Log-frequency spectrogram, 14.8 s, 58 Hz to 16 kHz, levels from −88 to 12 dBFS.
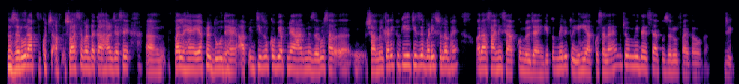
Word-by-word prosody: तो 185 - +7
ज़रूर 170 +5 +7
आप 195 0 +4
कुछ 190 - -5
अप 160 - -3
स्वास्थ्यवर्धक 175 +1 +2
आहार 165 0 +2
जैसे 170 +2 0 0.4
अ, 75 0 +1 0.3
फल 175 0 +6
है 165 0 0
या 165 +1 +4
फिर 195 - +5
दूध 165 -1 +2
है, 150 -1 -2
आप 155 0 -2
इन 175 -2 -5
चीज़ों 185 0 0
को 190 - +1
भी 185 +1 +4
अपने 175 -1 -1
आहार 160 -1 +1
में 165 0 -5
ज़रूर 150 +4 0
स - - -14
अ, - - -1 0.4
शामिल 155 +2 0
करें 190 +4 +2
क्योंकि 210 0 -4
ये 205 - +5
चीज़ें 205 -1 +3
बड़ी 185 0 +2
सुलभ 175 -1 -1
हैं 180 +1 -5 0.4
और - - +1
आसानी 170 0 +2
से 165 -2 -5
आपको 140 +3 -4
मिल 145 -1 -1
जाएँगी। 135 -1 -3
तो 170 - -9
मेरी 175 +2 0
तो - - -1
यही 145 +3 -2
आपको 150 - -9
सलाह 145 +1 -2
है, 190 +4 -9
मुझे 205 0 -2
उम्मीद 190 -2 +1
है 175 - +1
इससे 170 0 -5
आपको 155 0 -5
ज़रूर 140 0 -3
फायदा 125 -2 -6
होगा। 120 -1 -13 0.3
जी। - - -13
170 Hz, 225 wpm, -22 LUFS, 155-185 Hz, 0.4 s, तो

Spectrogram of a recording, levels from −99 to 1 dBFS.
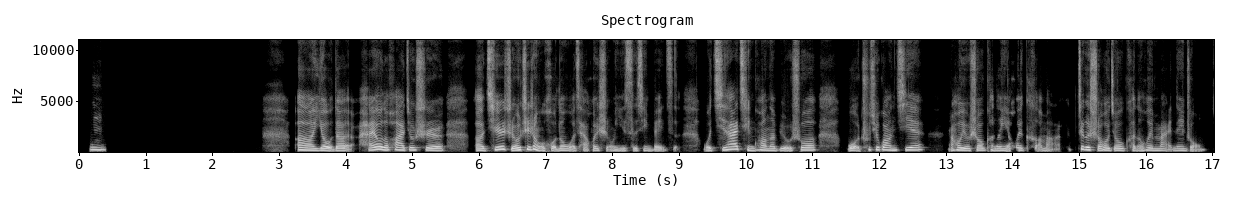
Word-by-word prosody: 嗯。 240 0 -2 2.8
呃， 215 -5 +3
有 185 -3 +4
的。 175 -1 -1
还 210 - -3
有 265 +3 +5
的 220 - +6
话， 220 -1 +1
就 215 0 +1
是， 195 -4 +2 0.4
呃， 195 -2 +1
其 190 +8 0
实 280 - +5
只 215 - +1
有 205 +3 +8
这 255 +4 +2
种 275 - +2
活 - - -2
动， 195 -1 0
我 - - -2
才 185 +3 -7
会 185 - -2
使 195 - -6
用 - - -6
一 - - -5
次 - - -5
性 - - -6
杯 - - -3
子。 - - -13 0.3
我 - - -1
其 215 - -1
他 270 +5 +4
情 250 -9 -3
况 210 +3 -1
呢， 185 -1 -1
比 180 - -6
如 - - +1
说， 215 0 0 0.4
我 - - +2
出 240 - -8
去 240 +1 -1
逛 230 -4 +1
街， 225 +2 +1 0.3
然 195 - -5
后 215 -2 +5
有 190 -2 +6
时 200 - -4
候 200 -1 +2
可 210 +2 -5
能 180 0 -2
也 190 - -2
会 205 -1 -1
渴 - - -9
嘛， - - -10 0.2
这 285 - 0
个 240 -3 +6
时 215 - -2
候 195 +1 +3
就 195 -1 +1
可 185 +1 -7
能 185 - -6
会 205 -1 +1
买 190 -1 -5
那 185 -1 -5
种 225 +5 -7
210 Hz, 230 characters per minute, -22 LUFS, 190-230 Hz, 2.8 s, 有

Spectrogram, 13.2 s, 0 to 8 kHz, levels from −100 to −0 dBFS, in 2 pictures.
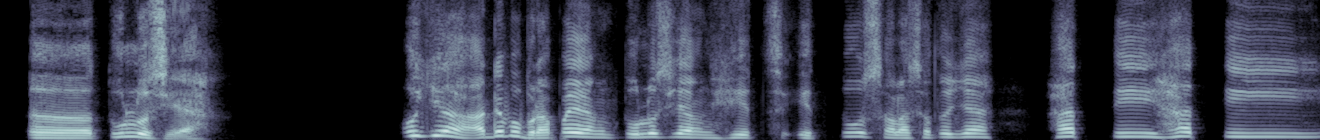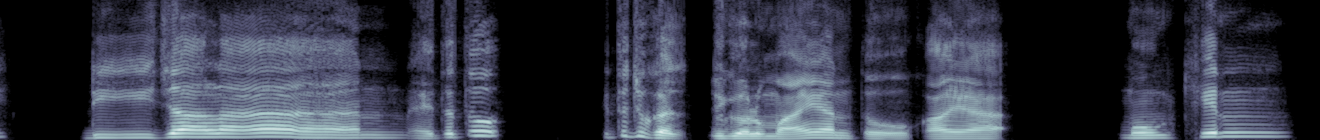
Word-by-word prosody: Eee, 145 -2 +3
Tulus 215 +3 +2
ya? - - -2 1.0
Oh, 270 - 0
iya, 275 -1 +3
ada 260 - +3
beberapa 230 -4 +2
yang 205 -5 +5
Tulus 190 +3 -1
yang 180 -6 -1
hits, 160 +2 -7
itu 225 +9 -9
salah 165 -7 -1
satunya 190 +5 -3 0.3
hati-hati 215 -1 -4 0.4
di 165 +3 -7 0.2
jalan. 195 -6 +4
Ah, 135 - -16
itu 130 +9 -4
tuh, 270 +2 0 0.5
itu 265 - -10
juga 230 - +3 0.2
juga 130 0 +3
lumayan 135 +4 +2
tuh, 105 -3 -5
kayak 115 0 0 0.6
mungkin, 215 +10 -2
190 Hz, 125 wpm, -24 LUFS, 150-215 Hz, 1.0 s, yang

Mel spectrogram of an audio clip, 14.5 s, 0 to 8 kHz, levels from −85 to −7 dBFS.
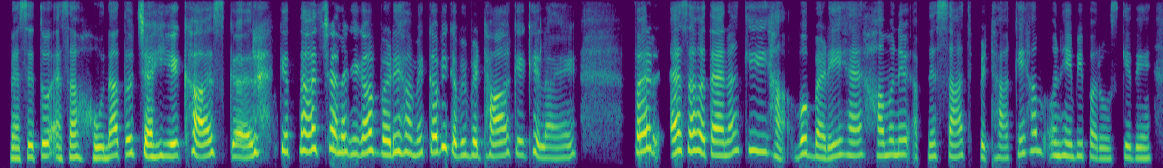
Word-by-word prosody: वैसे 190 +3 +2
तो 225 0 +4
ऐसा 200 +2 0 0.2
होना 195 +4 +3
तो 260 - +5
चाहिए 225 -3 +3
ख़ासकर 215 -2 +3 0.3
कितना 310 0 +1
अच्छा 360 -1 +3
लगेगा 280 0 +2
बड़े 255 +4 +4
हमें 265 -3 -1
कभी 285 +7 +5
कभी 235 +1 +1
बिठा 230 0 +2
के 250 -2 -3
खिलाएँ। 195 -5 -4 0.8
पर 315 +5 +4 0.2
ऐसा 310 +3 +4
होता 260 -4 +3
है 235 - +3
ना 255 +7 -2
कि 320 -2 -1
हाँ, 205 -6 -4
वो 265 +7 +3
बड़े 200 +2 0
हैं 235 -1 -2 0.2
हम 230 +1 0
उन्हें 250 +1 -3
अपने 220 -1 -8
साथ 225 +1 -4
बिठा 195 -1 -6
के 255 - -4
हम 320 -1 -3
उन्हें 230 -1 -1
भी 225 0 -5
परोस 185 -2 -6
के 200 -1 -3
दें। 185 0 -5
235 Hz, 160 wpm, -18 LUFS, 210-275 Hz, 0.8 s, तो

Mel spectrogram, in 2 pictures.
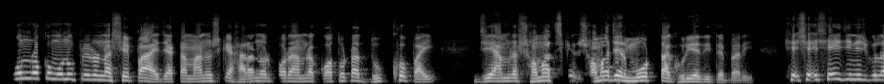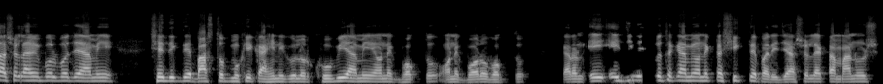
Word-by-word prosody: কোন 270 +1 +3
রকম 275 0 +2
অনুপ্রেরণা 225 -4 +1
সে 190 - +4
পায় 155 -5 +6
যে - - -2
একটা 135 - -1
মানুষকে 150 +4 -2
হারানোর 145 +5 0
পরে 150 0 +1
আমরা 145 +1 0
কতটা 165 +5 0 0.2
দুঃখ 145 +2 -7 0.2
পাই 120 -1 +2 0.5
যে 145 - -1
আমরা 155 +1 0
সমাজকে 175 +5 +1 0.2
সমাজের 200 +7 +4
মোড়টা 180 -1 +3
ঘুরিয়ে 135 +1 +1
দিতে 115 -1 -4
পারি? 100 -2 -5 0.4
সে 220 - +2
সে 230 - +4 0.2
সেই 240 +1 +4
জিনিসগুলা 215 -3 0
আসলে 190 -1 -1
আমি 180 - +2
বলব 175 -1 -2
যে 170 - +4
আমি 160 +1 -1 0.5
সেদিক 165 -2 +4
দিয়ে 165 -1 +2
বাস্তবমুখী 145 0 0
কাহিনীগুলোর 135 0 0
খুবই 135 +3 +2
আমি 140 +1 -1 0.2
অনেক 135 -2 -3
ভক্ত, 120 0 -4 0.2
অনেক 120 0 -3
বড় 120 +2 +2
ভক্ত। 115 0 -6 0.5
কারণ 125 +2 -1
এই 165 - +5
এই 170 - +3
জিনিসগুলো 190 0 -3
থেকে 185 -1 -2
আমি 175 - 0
অনেকটা 175 +1 0
শিখতে 180 -1 -1
পারি 120 -3 +1
যে 120 - +1
আসলে 135 +3 -4
একটা 135 - 0
মানুষ 135 +2 -1
150 Hz, 185 wpm, -23 LUFS, 135-180 Hz, 0.5 s, পায়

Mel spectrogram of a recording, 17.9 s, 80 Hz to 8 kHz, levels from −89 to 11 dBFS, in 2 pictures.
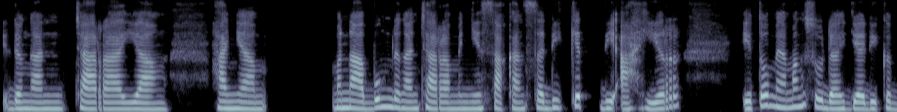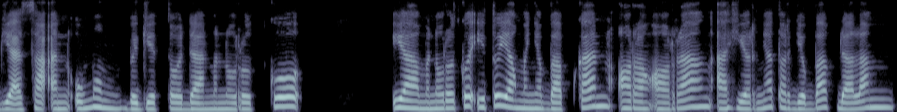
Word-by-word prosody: dengan 175 -1 -1
cara 175 -2 +2
yang 170 -1 0 0.5
hanya 185 -3 +1 0.7
menabung 200 +2 +3
dengan 185 -3 0
cara 180 -3 0
menyisakan 175 +1 -2
sedikit 200 +6 0 0.2
di 185 -1 0
akhir, 180 +7 -1 0.6
itu 185 +6 +1
memang 230 +3 +1
sudah 185 -8 +1
jadi 175 +1 +2
kebiasaan 170 0 0
umum, 185 -1 0
begitu, 170 0 -1
dan 165 -1 0
menurutku 170 +9 +1 0.9
iya, 205 -2 +5
menurutku 190 +7 +1
itu 235 +4 +2
yang 215 -5 +4
menyebabkan 185 +6 0
orang-orang 190 +5 0
akhirnya 180 +2 -1
terjebak 185 +2 -1
dalam 210 +6 0
180 Hz, 95 wpm, -22 LUFS, 175-205 Hz, 0.9 s, iya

